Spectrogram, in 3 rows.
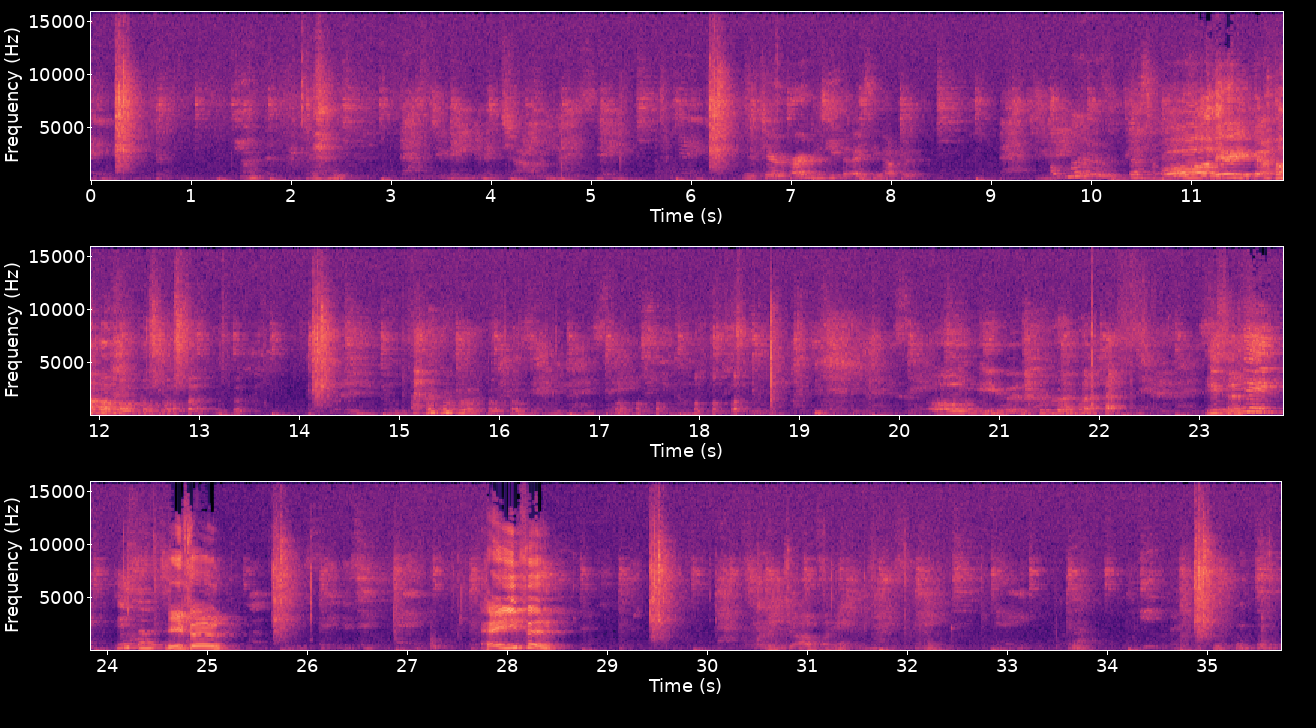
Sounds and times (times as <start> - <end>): Music: 0.0 - 35.7.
